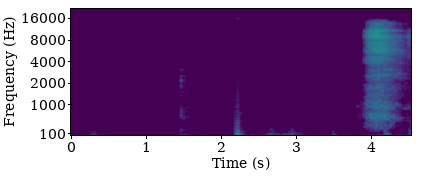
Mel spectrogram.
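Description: Soft breathing during a low back yoga stretch, a few quiet breaths and small sounds ending in one long, airy exhale that is close and clear, with no talking.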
